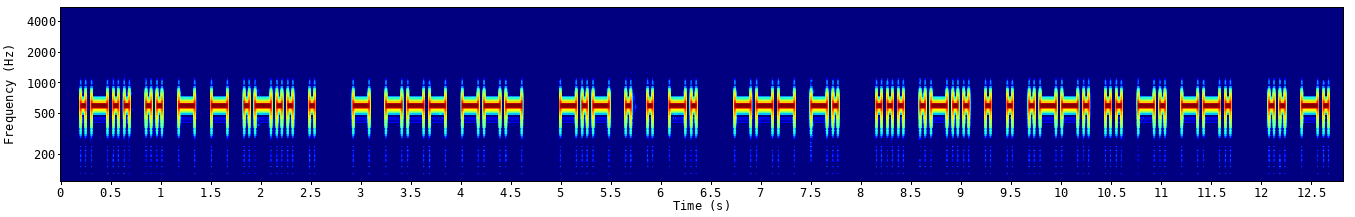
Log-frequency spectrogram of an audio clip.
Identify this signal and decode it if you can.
Morse code, heard as a keyed tone, about 22 wpm, 600 Hz. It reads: LITTLE TOO KEEN ON SLEEPING IN
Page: Romanen Never af Ken Follet på engelsk.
